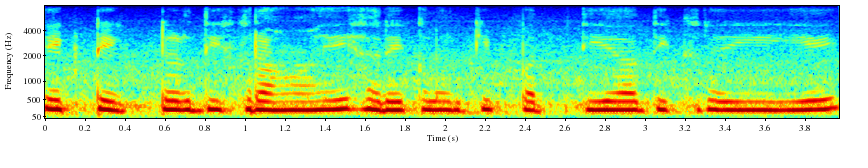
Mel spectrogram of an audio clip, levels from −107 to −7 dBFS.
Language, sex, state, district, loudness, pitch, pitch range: Hindi, female, Uttar Pradesh, Jalaun, -13 LUFS, 230 Hz, 225-240 Hz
